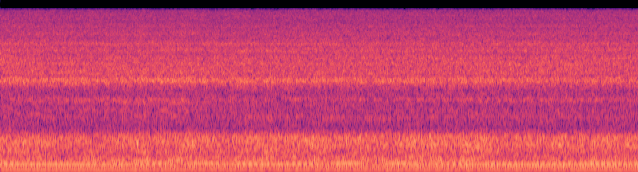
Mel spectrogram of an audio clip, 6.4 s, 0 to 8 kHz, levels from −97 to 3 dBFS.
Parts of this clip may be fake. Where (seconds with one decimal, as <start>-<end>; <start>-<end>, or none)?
1.0-2.7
